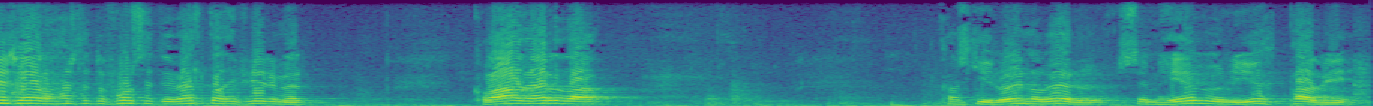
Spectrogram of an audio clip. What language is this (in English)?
Icelandic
